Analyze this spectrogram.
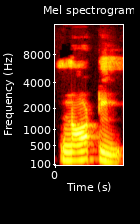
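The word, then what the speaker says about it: naughty: जब भी टी से पहले यू जी एच आएगा इसका प्रोनाउंसिएशन हमने करना ही नहीं होता, यानी हमने पढ़ना ही नहीं है। एन ए को ना पढ़ा, टी को टे पढ़ा, और वाई को ई की मात्रा, नॉटी ऐसे पढ़ना है इसको, नॉटी, नगटी नहीं पढ़ना है, नॉटी।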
